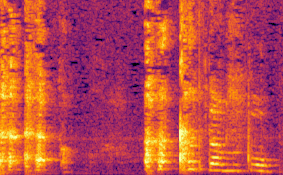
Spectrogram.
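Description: A person coughing, in two short bouts about a second apart, followed by a brief spoken sound near the end.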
